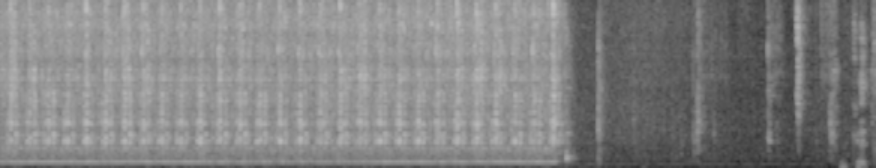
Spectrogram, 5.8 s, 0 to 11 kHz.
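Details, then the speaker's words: 1955 Husqvarna Viking Type 21 Class 20 sewing machine (1.5 amp), restored, sewing a three-point decorative stitch at very short stitch length, no music: quick even clatter about four stitches a second, steady until stopping near four seconds; normal running. "i'm gonna leave the music off this time so that you can really hear this machine kind of doing its thing doing its dance as we go through this material"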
